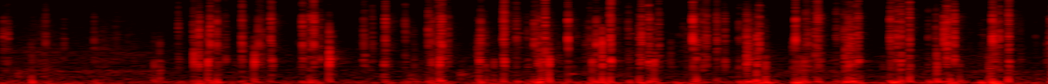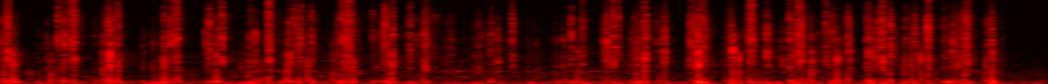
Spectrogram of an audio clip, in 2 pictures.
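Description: Fingertips and nails tap and press the rubber keys of a handheld black plastic graphing calculator with a hollow casing. The result is a quick, steady stream of short, crisp, bright clicks and soft taps with almost no ring, over a faint low background hum.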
